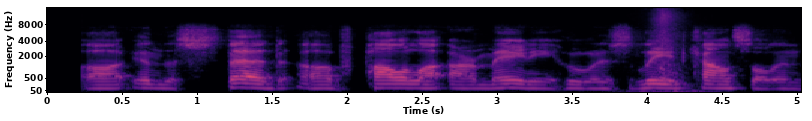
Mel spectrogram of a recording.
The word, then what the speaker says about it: Armeni: Armeni. Armeni. He is said like an A.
